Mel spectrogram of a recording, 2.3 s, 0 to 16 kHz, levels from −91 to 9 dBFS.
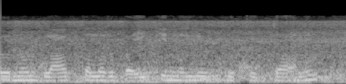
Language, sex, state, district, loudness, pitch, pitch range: Kannada, female, Karnataka, Bangalore, -13 LUFS, 175 Hz, 165-175 Hz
